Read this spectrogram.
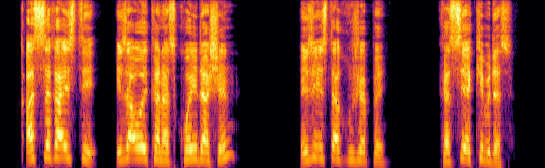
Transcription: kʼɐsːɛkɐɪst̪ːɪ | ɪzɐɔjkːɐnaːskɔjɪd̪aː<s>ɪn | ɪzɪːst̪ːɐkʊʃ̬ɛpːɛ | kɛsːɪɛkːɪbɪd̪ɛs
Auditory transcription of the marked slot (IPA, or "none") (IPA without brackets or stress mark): ʃ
